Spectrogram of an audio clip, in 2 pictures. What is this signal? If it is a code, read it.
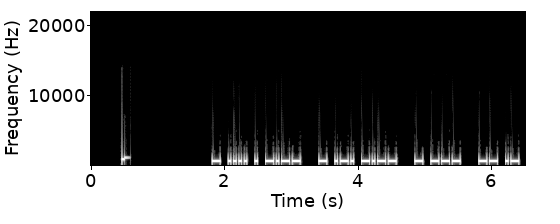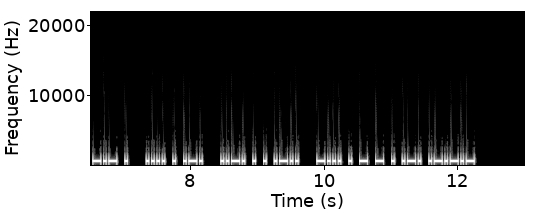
Morse code, heard as a keyed tone, about 30 wpm, 700 Hz. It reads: THEY TRY TO MAKE HER FEEL BETTER.
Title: Easy Phrases 30wpm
